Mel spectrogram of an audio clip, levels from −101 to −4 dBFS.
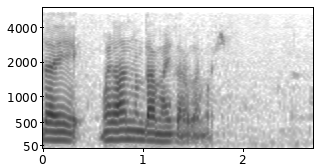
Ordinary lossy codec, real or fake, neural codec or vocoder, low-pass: none; fake; codec, 16 kHz, 4 kbps, FreqCodec, larger model; 5.4 kHz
